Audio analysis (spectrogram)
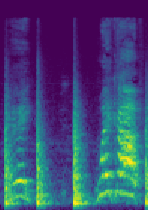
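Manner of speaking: very high, loud yell; shouting wake up. Acted. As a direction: yell her awake. Apollo wakes Maia.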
